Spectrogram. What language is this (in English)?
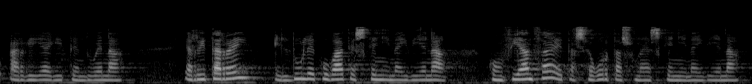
Basque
